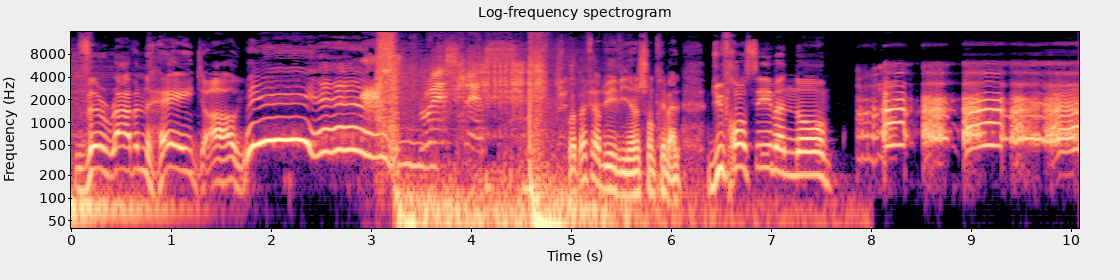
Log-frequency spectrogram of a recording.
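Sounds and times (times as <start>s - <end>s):
speech: 0.2s - 3.9s, 5.0s - 7.7s
rooster crowing: 7.9s - 10.0s.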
